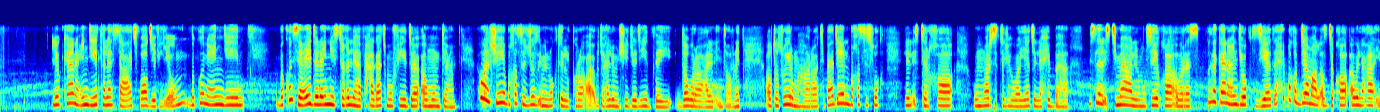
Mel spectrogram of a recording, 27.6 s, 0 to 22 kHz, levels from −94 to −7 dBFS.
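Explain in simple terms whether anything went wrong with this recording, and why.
Nothing went wrong here: the speech just came through an ordinary internet call connection, which trims off the very highest frequencies the way calls normally do, and nothing else stands out as a problem.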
